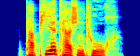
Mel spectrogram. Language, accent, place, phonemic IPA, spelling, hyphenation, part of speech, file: German, Germany, Berlin, /paˈpiːɐ̯ˌtaʃn̩tuːx/, Papiertaschentuch, Pa‧pier‧ta‧schen‧tuch, noun, De-Papiertaschentuch.ogg
- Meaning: tissue handkerchief, tissue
